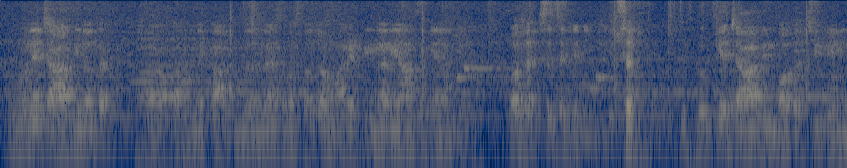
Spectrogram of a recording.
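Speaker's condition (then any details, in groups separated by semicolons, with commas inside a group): No condition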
